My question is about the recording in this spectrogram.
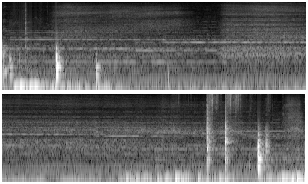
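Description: Soft background music of steady held tones, with the sharp snaps and taps of a tarot deck being shuffled by hand: two light clicks about a second in and a louder cluster of three near the end.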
